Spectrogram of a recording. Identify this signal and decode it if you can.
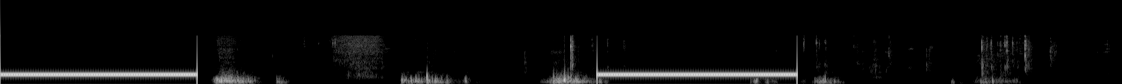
Ringback tone (North America), 440 + 480 Hz.
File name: CENTRAL MABE / out mariel.reyes - .71355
